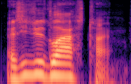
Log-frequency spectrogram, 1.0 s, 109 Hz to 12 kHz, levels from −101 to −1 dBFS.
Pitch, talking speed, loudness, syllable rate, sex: 150 Hz, 305 wpm, -18 LUFS, 5.9 syllables/s, male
